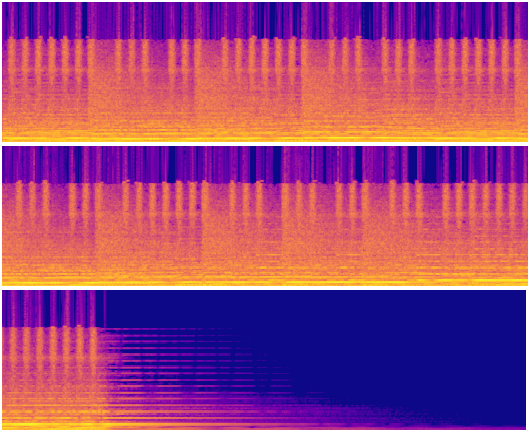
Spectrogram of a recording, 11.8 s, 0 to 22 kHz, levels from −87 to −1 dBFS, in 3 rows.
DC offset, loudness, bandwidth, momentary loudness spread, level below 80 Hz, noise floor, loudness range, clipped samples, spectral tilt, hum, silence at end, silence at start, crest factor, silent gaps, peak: 8%; -5 LUFS; over 20 kHz; 2 LU; -36 dBFS; -62 dBFS; 5 LU; 2%; -4 dB/octave; none; 0 s; 0 s; 8 dB; none; 0 dBFS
